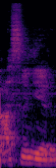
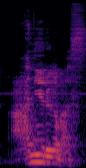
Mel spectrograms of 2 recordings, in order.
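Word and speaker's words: Asnières: 번역을 그렇게 했더라고요. 아스니에르. 근데 아니에르가 맞습니다. 뭐 저도 물론 찾아봐야 아는 거죠. 근데 프랑스 원어를 이렇게 찾아보면은 S는 묵음이라서 아니에르가 맞다.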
